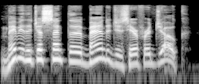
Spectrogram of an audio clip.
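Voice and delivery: high, light teasing; Dunbar. A narrator's reading. Dunbar teasing the nurse, light. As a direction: toss it off lightly.

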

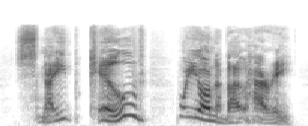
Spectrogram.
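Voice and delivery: can't believe his ears; incredulous Hagrid. A narrator's reading. Hagrid to Harry about Snape, incredulous.

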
